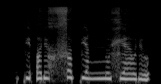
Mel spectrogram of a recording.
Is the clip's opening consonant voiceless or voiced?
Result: voiceless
